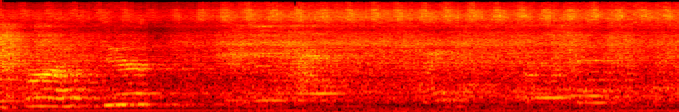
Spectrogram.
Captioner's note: spirit box voice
